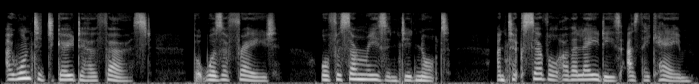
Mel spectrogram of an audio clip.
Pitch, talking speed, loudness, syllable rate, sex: 200 Hz, 205 wpm, -18 LUFS, 5.5 syllables/s, female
